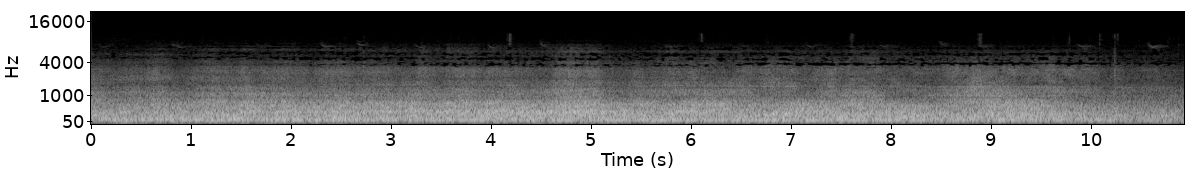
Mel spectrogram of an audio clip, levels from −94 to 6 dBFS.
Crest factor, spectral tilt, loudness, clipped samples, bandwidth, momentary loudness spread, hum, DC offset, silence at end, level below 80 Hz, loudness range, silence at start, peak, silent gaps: 14 dB; -9 dB/octave; -26 LUFS; under 0.1%; 7.4 kHz; 3 LU; none; under 0.1%; 0 s; -44 dBFS; 1 LU; 0 s; -12 dBFS; none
